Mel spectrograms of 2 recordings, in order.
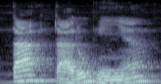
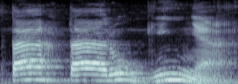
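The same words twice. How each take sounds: First: Said in the usual way. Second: "tartaruguinha" slow and higher, falling at the end; stretched word. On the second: Shown as a demonstration. Teacher introducing the last word, stretched for listening. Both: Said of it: "Usar bastante a audição".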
